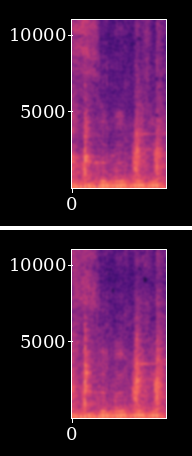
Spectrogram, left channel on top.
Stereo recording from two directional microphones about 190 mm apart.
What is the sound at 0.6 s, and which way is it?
Speech, 50° right (ahead or behind).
